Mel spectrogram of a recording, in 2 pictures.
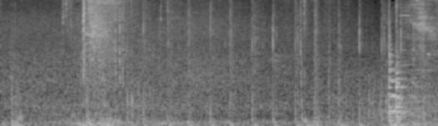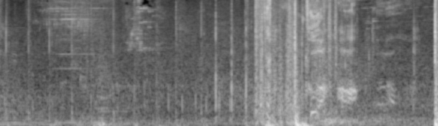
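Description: An energy sword swings with a sharp whoosh.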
